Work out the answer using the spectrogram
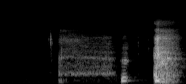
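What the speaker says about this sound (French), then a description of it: "Excusez-moi si je tousse." A person coughing and clearing the throat, a short close rasp followed by two quick harsher coughs in a brief burst, heard alone against silence.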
